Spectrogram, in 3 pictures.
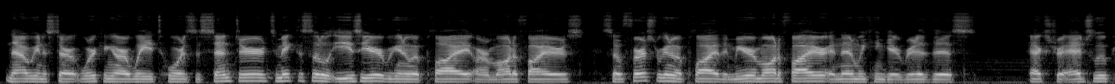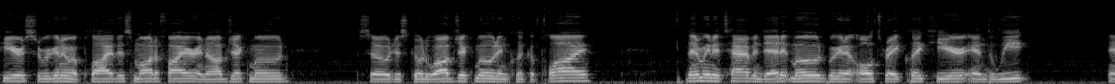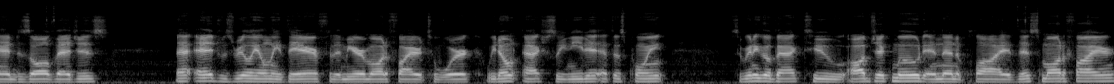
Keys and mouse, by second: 7.5 Tab, 10.7 Tab, 16.5-17.9 drag, 17.9 Tab, 21.0 Delete, 28.6 Tab, 32.5-33.4 drag.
